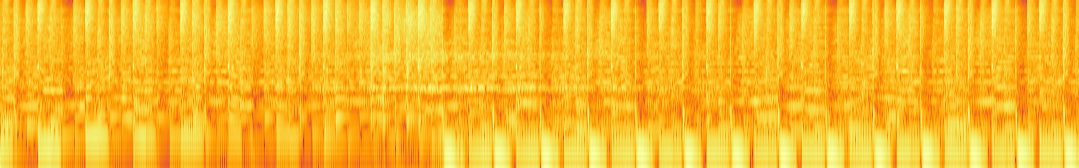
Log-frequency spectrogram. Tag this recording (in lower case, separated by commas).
electronic music, trance music, music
